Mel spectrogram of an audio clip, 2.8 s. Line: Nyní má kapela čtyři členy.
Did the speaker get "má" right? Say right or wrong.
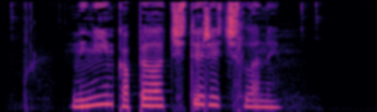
wrong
